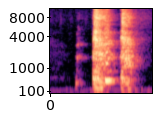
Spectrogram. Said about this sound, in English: Sorry, I have to cough again.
